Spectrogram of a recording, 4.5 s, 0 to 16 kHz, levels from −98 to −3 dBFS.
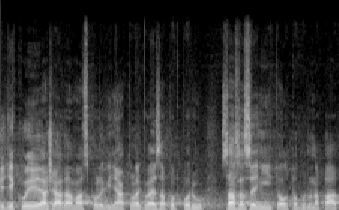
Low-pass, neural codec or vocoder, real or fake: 14.4 kHz; codec, 44.1 kHz, 7.8 kbps, Pupu-Codec; fake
